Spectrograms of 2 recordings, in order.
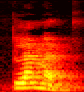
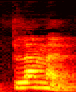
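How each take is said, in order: The two takes are said the same way.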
